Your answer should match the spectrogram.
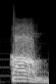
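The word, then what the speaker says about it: comb: काम। काम काम। काम काम मतलब कंघा। अब कॉमब कॉम्ब पढ़ते थे ना कॉम्ब मतलब कॉम्ब मतलब कंघा नहीं कि कॉम्ब भी साइलेंट है यहां। कॉम मतलब कंघा।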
